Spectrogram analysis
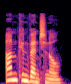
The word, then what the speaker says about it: unconventional: Unconventional. Pronounce it as un-coon-ven-sha-nol with the emphasis on v e n.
